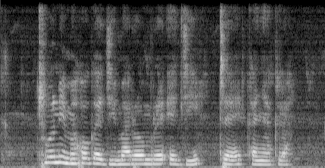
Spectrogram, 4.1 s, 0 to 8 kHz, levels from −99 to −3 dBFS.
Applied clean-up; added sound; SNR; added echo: none; none; none; reverberation time 0.2 s.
